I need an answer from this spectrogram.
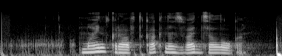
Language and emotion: Russian, neutral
